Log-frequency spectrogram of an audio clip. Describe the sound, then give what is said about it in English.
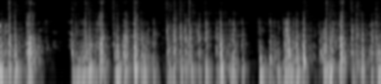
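Rapid, clattering keystrokes from a computer keyboard, fairly loud, arriving in bursts with brief pauses between them and no talking. “we can hear you typing.”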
